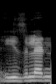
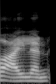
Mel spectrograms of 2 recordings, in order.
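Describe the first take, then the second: First: The word begins with a different vowel sound. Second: The word begins with an 'eye' sound. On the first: The speaker calls it wrong. "ईजलैंड नहीं पढ़ेंगे" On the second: The speaker calls it right. "आइलैंड है तो आई से शुरू"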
